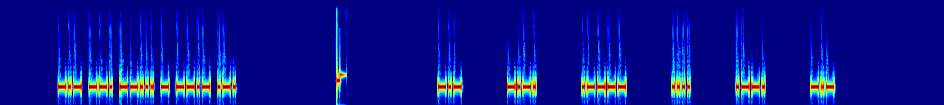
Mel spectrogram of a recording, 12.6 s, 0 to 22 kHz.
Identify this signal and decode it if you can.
Morse code, heard as a keyed tone, about 36 wpm, spaced as for 18 wpm, 700 Hz. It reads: KG7TQR KC1HPK
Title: USA Call Signs - 6 Characters - 6x Character Spacing - 35wpm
